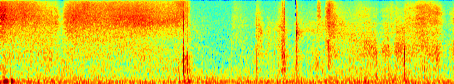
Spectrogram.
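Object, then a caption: Paper notebook pages. Fingertips with short nails trace and rub over the uncoated, handwritten paper pages of an open notebook with a pink hardcover, with some page turning. A steady, bright papery hiss of rubbing fills the first part, then drops to a quieter scratchy texture broken by a few sharp ticks and crinkles.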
